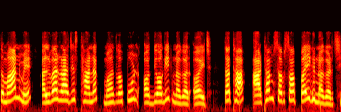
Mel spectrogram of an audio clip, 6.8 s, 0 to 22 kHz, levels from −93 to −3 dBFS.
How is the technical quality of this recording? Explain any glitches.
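The recording has audible codec damage throughout and two brief dropouts near the end.

Across the whole speech clip there is a breathy, grainy edge, with the upper spectrum thin and partly replaced by hiss-like fill. This is likely Bluetooth LC3 compression at a low bitrate, around 32 kbps with 7.5 ms frames, where the encoder zeroes high-frequency detail and the decoder substitutes noise.

At 4.79 s, and again from 6.39 to 6.42 s, the sound briefly turns into a short noisy smear, about 7.5 ms and 15 ms long. These are lost LE Audio frames, one and then two in a row. The decoder covers each gap by repeating the previous spectrum with randomised signs.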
